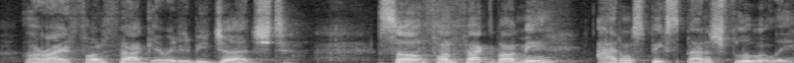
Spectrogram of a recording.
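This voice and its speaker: A man with a fairly high pitch, lively intonation and a fairly quick pace. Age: 40s. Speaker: nightlife event promoter. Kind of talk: casual interview chat. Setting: studio. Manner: fast.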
